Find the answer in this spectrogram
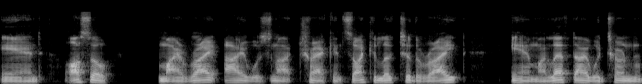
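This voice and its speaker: With a quiet background, a man speaks in a very deep, low pitch with fairly even intonation. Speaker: electrician and vlogger. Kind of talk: personal vlog. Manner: hesitant, many fillers.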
